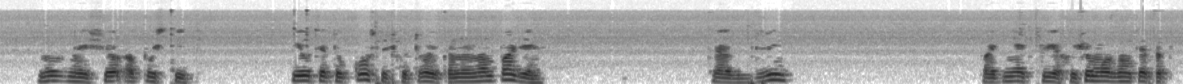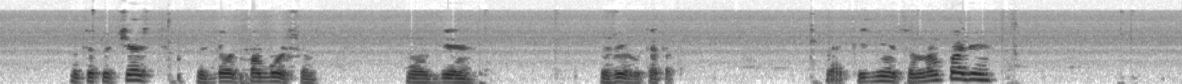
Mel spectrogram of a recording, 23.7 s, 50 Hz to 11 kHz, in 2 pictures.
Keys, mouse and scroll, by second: 3.8 KP_3, 7.4 g, 10.3 click, 11.4-12.7 middle drag, 13.6 KP_1, 16.6-17.2 middle drag, 19.8 KP_1, 20.9-21.7 shift+middle drag, 22.9 click.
